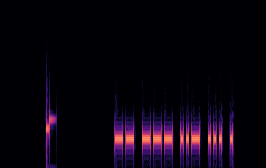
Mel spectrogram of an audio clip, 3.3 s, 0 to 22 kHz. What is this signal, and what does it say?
Morse code, heard as a keyed tone, about 36 wpm, 700 Hz. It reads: MOUSE
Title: Sentences from Top 700 Words - New Word Drill - 35wpm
